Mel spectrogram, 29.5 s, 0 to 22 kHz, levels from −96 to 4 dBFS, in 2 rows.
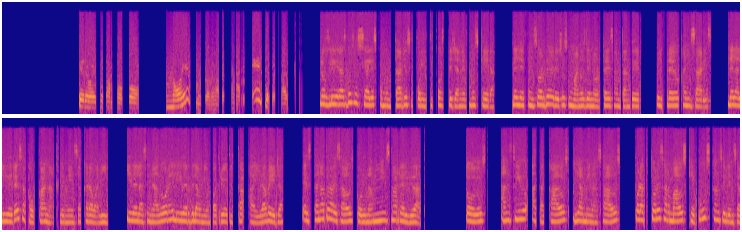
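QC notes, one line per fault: Throughout, low bit depth without dither: every sound carries a coarse, gritty distortion that moves with the level. Quiet passages sputter or drop out between steps. The error sits only about 15 dB below the signal, which fits likely undithered rounding to roughly 4 bits.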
